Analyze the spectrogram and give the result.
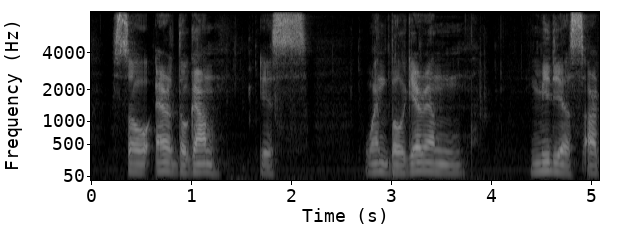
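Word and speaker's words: Erdoğan: erdogan of course erdogan I think it's pronounced erdogan we call it in Bulgaria because you know you are not saying the the G but we are saying it here so erdogan is when Bulgarian Medias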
